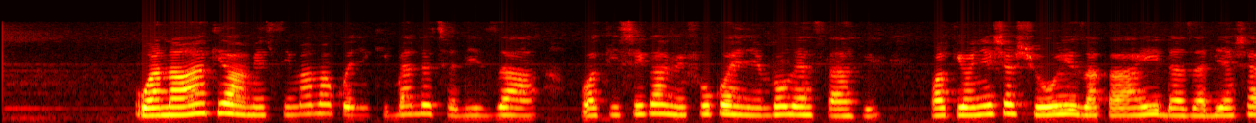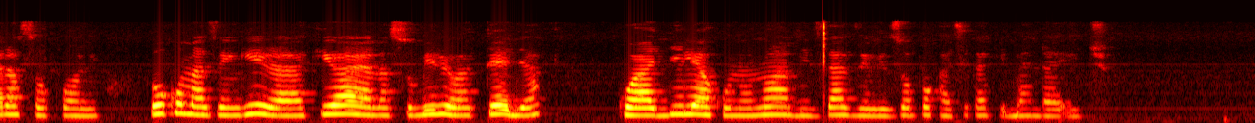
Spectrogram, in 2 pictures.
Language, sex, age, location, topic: Swahili, female, 25-35, Dar es Salaam, finance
